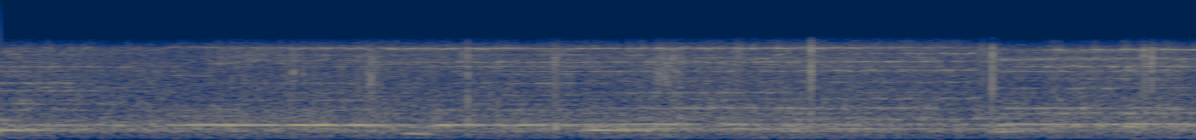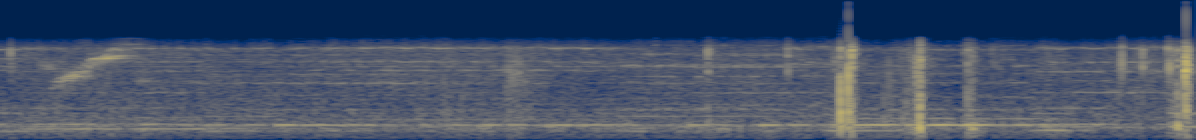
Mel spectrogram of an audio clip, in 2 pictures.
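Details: Steady indoor hum with faint musical tones and a couple of sharp clicks or knocks near the end; no animal calls stand out.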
